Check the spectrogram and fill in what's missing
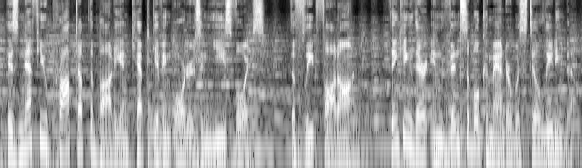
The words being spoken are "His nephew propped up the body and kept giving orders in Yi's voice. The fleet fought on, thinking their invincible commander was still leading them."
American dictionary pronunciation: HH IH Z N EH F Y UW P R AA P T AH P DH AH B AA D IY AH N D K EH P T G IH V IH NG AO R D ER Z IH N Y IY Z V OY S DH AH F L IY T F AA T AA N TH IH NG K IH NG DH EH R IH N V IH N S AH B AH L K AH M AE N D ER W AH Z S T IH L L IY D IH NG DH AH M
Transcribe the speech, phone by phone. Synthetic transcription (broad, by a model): HH IH Z N EH F Y UW P R AA P T AH P DH AH B AA D IY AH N K EH P T G IH V IH NG AO R D ER Z IH N Y IY Z V OY S DH AH F L IY T F AA T N TH IH NG K IH NG DH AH R IH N V IH N S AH B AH L K AH M AE N D ER W AH Z S T IH L L IY D IH NG DH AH M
